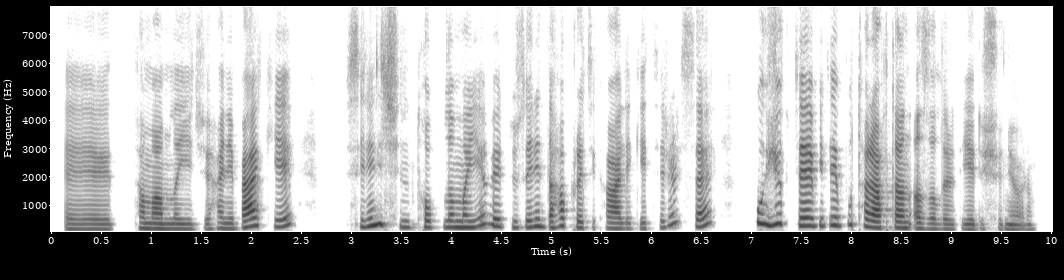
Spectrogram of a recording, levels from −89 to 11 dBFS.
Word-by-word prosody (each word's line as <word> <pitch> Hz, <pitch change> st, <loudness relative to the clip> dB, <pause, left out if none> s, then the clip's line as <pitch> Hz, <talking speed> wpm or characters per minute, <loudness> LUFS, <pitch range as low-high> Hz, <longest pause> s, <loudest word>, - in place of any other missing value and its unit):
eee, 170 Hz, -1 st, -5 dB, 0.2 s
tamamlayıcı. 175 Hz, -3 st, -1 dB
Hani 180 Hz, 0 st, -5 dB
belki 265 Hz, +4 st, +4 dB, 0.5 s
senin 265 Hz, +4 st, +2 dB
için 315 Hz, -9 st, -2 dB
toplamayı 225 Hz, +6 st, -1 dB
ve 260 Hz, -2 st, +1 dB
düzeni 230 Hz, +3 st, -2 dB
daha 215 Hz, +6 st, +1 dB
pratik 210 Hz, -4 st, -7 dB
hâle 190 Hz, -1 st, +1 dB
getirirse 240 Hz, -, -5 dB, 0.4 s
bu 360 Hz, -2 st, +7 dB
yük 335 Hz, +1 st, +2 dB
de 280 Hz, 0 st, +7 dB
bir 280 Hz, -, -5 dB
de 295 Hz, 0 st, 0 dB
bu 320 Hz, -, -6 dB
taraftan 215 Hz, -6 st, +5 dB
azalır 175 Hz, -3 st, -4 dB
diye 165 Hz, -1 st, -5 dB
düşünüyorum. 160 Hz, -1 st, -9 dB
215 Hz, 140 wpm, -24 LUFS, 175-275 Hz, 0.5 s, bu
